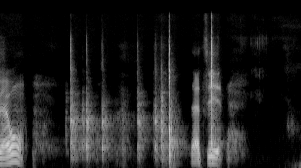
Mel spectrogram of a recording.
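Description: Metal clinks and rattles as a man works a wire fence tie.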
